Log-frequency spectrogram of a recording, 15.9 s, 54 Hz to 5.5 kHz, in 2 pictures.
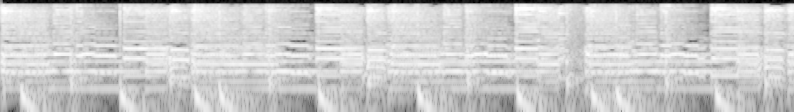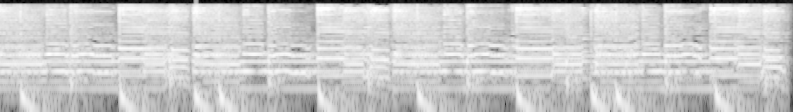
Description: Guitar 2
